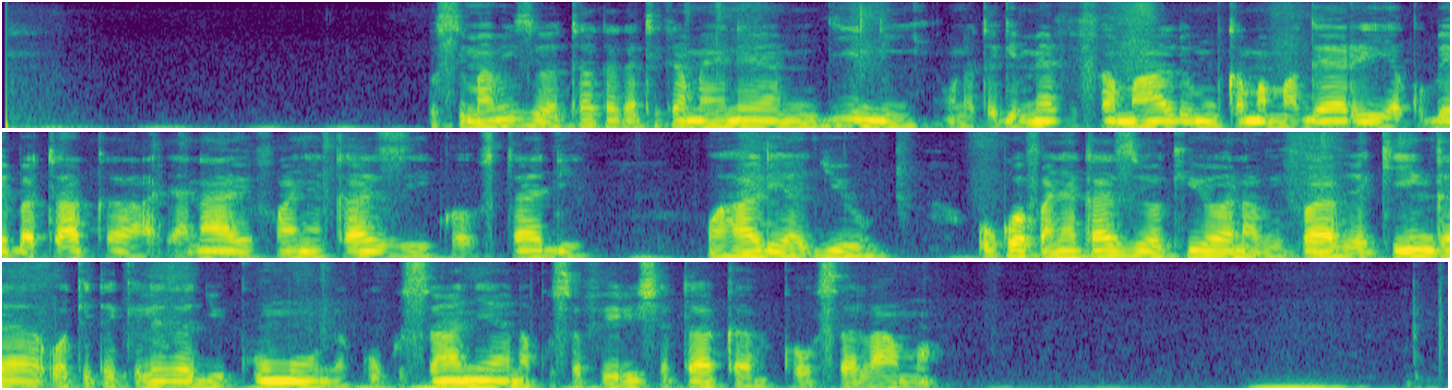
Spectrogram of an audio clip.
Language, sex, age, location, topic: Swahili, male, 18-24, Dar es Salaam, government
